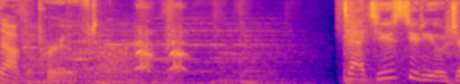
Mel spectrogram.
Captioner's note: dog barks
